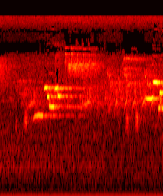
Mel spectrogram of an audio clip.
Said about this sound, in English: But there was one pretty regular visitor, the wood thrush. Cousin of the robin, actually, distinguished by superior vocal abilities, which can be attributed to a double set of vocal cords.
